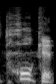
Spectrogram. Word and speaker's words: Tolkien: and all the guys are like, "Wait, it's not Token," and they're like, "No, it's Tolkien."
